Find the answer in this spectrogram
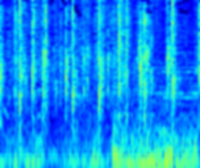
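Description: Airplane passengers applauding: a patter of irregular sharp claps over the steady drone of the aircraft cabin.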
